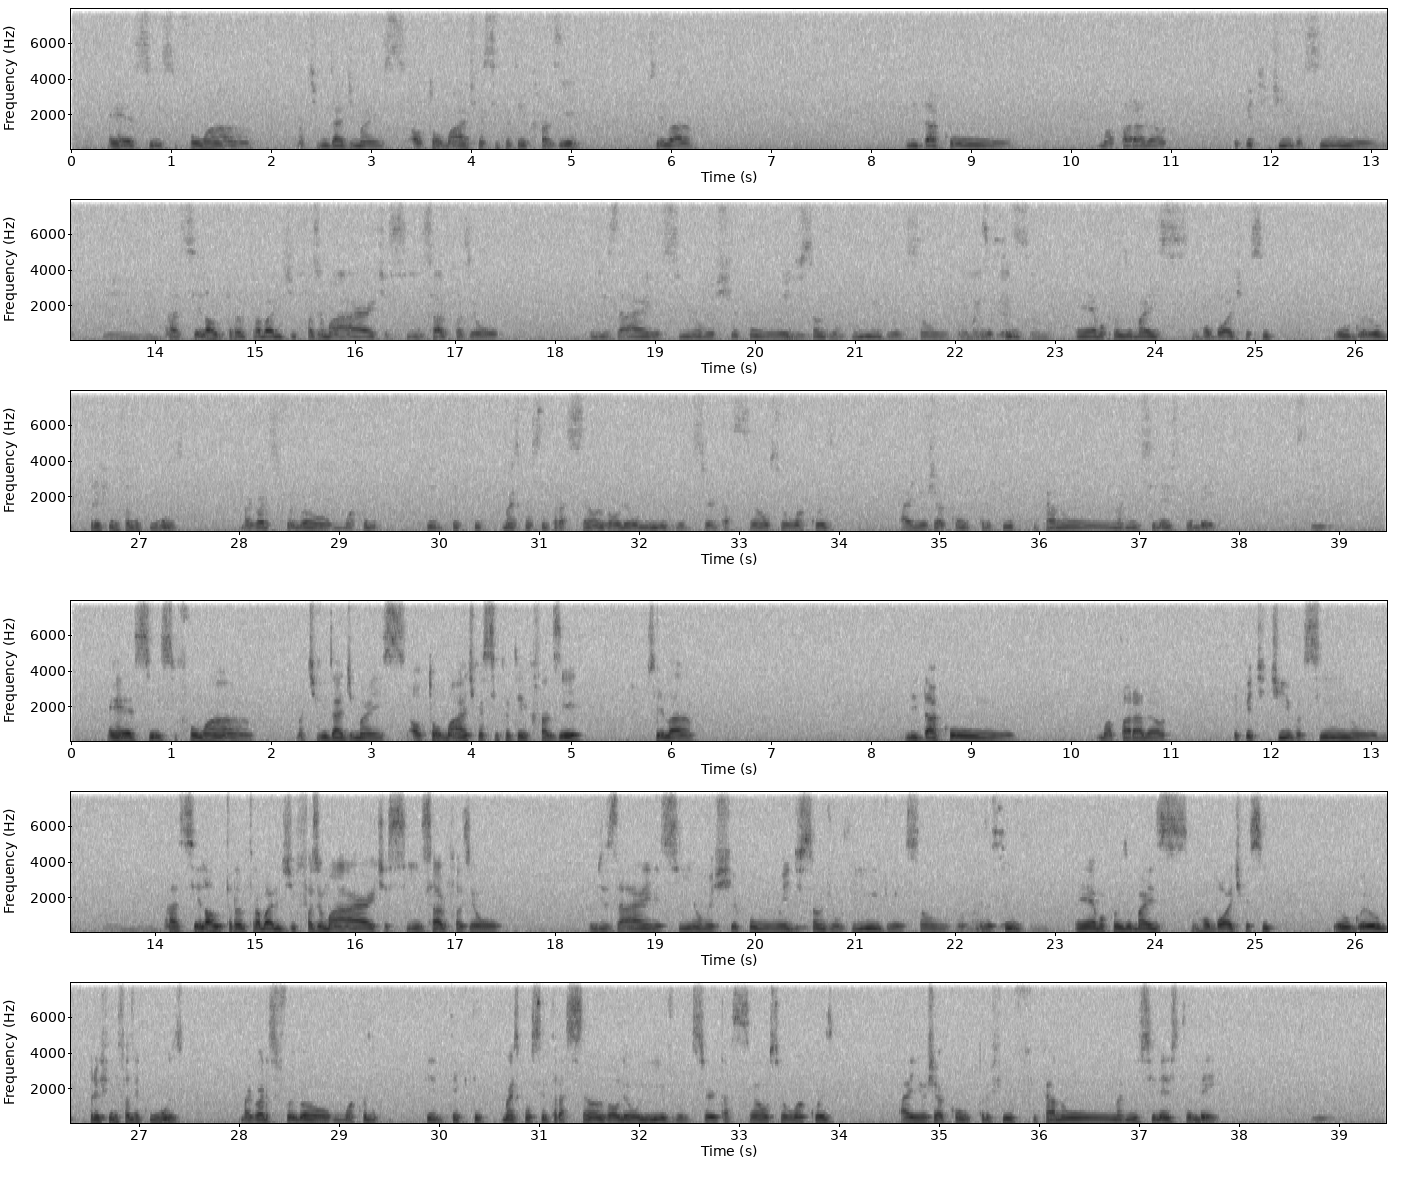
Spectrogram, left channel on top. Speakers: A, on the right; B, on the left.
A: É, assim, se for uma, uma atividade mais automática, assim, que eu tenho que fazer, tipo, sei lá, lidar com uma parada repetitiva, assim, um,
B: Uhum,
A: ah, sei lá, um tra- um trabalho de fazer uma arte, assim, sabe? Fazer um, um design, assim, ou mexer com
B: sei.
A: edição de um vídeo, edição, uma
B: Que é
A: coisa
B: mais criação.
A: assim. É, uma coisa
B: Aham,
A: mais robótica, assim. Eu, eu prefiro fazer com música. Mas Agora, se for igual
B: sei,
A: uma coisa que tem, tem que ter mais concentração, igual ler um livro, dissertação, se alguma coisa, aí eu já com- prefiro ficar num, no silêncio também.
B: sei.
